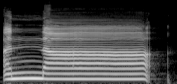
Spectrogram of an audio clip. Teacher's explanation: نون مشدد پر غنہ کرتے ہیں، کھڑی زبر ہے، 1 الف کے جتنا پڑھیں گے، غنہ کی مقدار بھی الف جتنی ہے۔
